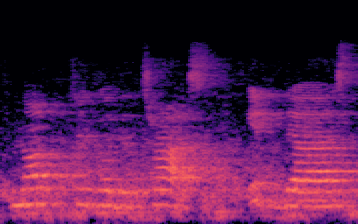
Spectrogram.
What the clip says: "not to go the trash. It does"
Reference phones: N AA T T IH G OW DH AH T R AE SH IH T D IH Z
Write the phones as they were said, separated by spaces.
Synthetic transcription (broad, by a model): N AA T T IH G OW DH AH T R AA S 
